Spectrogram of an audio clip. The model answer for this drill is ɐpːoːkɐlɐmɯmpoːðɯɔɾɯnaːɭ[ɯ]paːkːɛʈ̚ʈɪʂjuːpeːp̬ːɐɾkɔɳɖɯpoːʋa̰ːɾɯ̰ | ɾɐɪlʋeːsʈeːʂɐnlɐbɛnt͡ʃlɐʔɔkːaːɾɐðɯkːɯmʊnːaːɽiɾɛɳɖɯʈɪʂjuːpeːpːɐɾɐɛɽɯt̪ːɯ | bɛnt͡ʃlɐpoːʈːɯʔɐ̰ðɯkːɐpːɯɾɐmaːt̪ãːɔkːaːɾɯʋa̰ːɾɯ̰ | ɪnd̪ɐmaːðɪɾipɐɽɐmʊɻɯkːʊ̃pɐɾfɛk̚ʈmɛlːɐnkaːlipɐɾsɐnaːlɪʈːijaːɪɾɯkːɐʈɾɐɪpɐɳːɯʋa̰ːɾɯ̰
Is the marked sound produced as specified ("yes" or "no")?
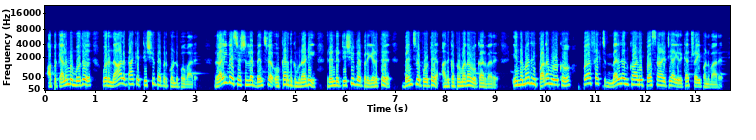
yes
